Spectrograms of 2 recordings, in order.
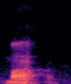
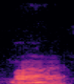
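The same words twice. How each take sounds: First: The pitch drops sharply downward. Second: The pitch stays high and level. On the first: "the dropping tone ma" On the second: "we have the high tone like ma"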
